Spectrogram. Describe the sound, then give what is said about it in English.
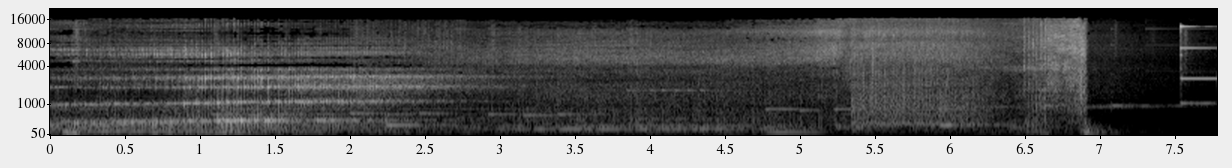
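A long, loud, rumbling burp, caused by being fed baking powder and buttermilk during an annual pancake eating contest, drags on for about seven seconds, rough and throaty, before cutting off abruptly into near silence. “Thankfully, Janet used her stretchy limbs and super clever brain to make him burp himself out of the picture by feeding him baking powder and buttermilk during the annual pancake eating contest.”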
